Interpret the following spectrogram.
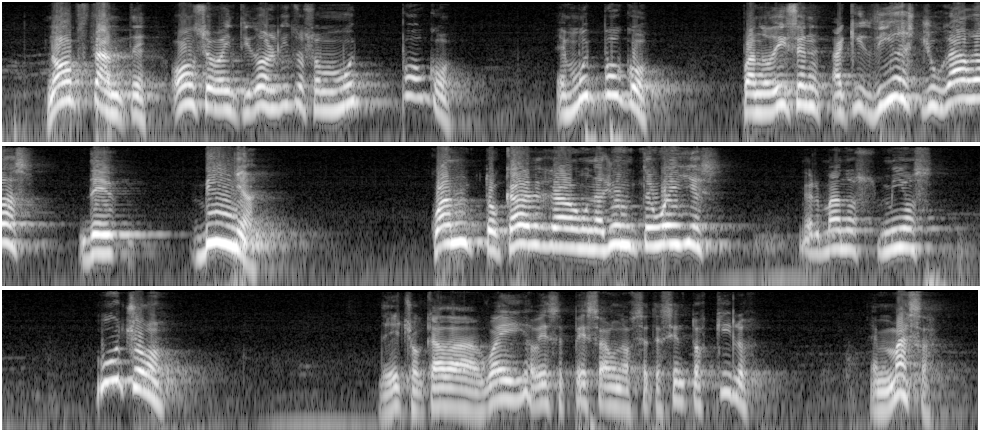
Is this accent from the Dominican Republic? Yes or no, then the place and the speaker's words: no; Osorno, Los Lagos, Chile; born there; also born or lived in Temuco / Valdivia; Yo nací en Osorno, viví, estudié en Temuco y viví en Valdivia.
